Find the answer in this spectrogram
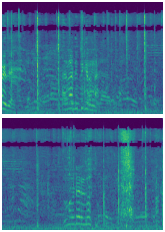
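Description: A heavy fish-cutting knife scraping scales off a trevally and chopping on a wooden log block, giving a few scattered sharp knocks, with voices talking alongside.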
